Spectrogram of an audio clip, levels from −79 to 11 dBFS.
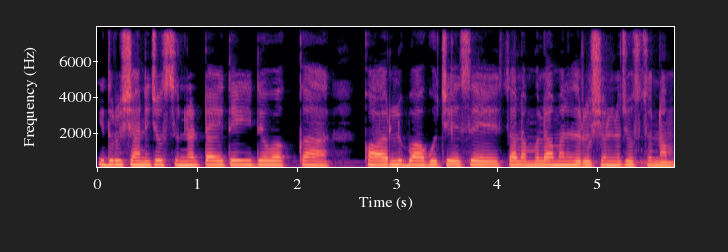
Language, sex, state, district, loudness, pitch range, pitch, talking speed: Telugu, female, Andhra Pradesh, Krishna, -12 LUFS, 210-220 Hz, 215 Hz, 145 wpm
